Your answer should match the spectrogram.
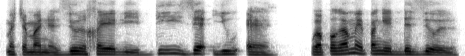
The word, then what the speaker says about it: Dzul Khairi: Macam orang putih kan dia banyak huruf tambahan di depan tapi tak dibacakan pun. Jadi saya tu pun D tu dipanggil harfuz ziyadah. Huruf tambahan yang tak dibaca pun. Dia baca Zul Khair.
